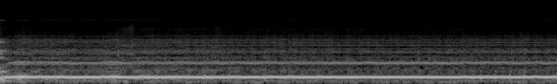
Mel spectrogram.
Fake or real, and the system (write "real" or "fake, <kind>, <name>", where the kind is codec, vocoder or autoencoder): fake, vocoder, BigVGAN v2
